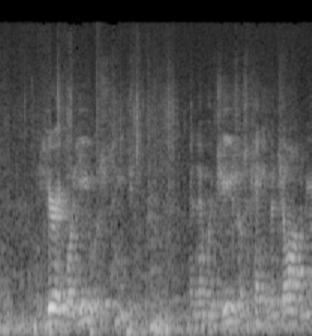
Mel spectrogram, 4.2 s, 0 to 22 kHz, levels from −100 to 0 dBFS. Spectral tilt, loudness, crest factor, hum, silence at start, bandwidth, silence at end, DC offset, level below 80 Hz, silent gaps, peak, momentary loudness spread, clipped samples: -5.5 dB/octave; -29 LUFS; 22 dB; none; 0 s; 17 kHz; 0 s; under 0.1%; -42 dBFS; none; -8 dBFS; 14 LU; under 0.1%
